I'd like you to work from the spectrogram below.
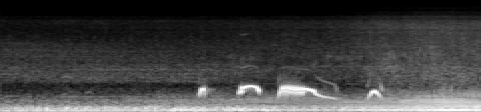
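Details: Decoy spotted dove luring wild doves. A single coo phrase of short notes and one long downward note, partly softened by a constant low rumble.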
